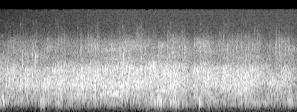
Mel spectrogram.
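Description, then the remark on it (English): Steady applause from an audience at a service, a dense patter of many hands clapping at a constant, fairly loud level without a break. “Let's give him a hand.”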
